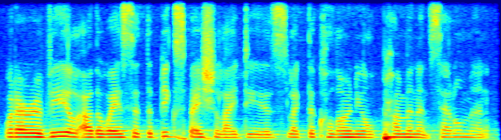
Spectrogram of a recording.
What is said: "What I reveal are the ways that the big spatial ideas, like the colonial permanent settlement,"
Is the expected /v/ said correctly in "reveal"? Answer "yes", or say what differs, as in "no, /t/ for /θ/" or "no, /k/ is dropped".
yes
